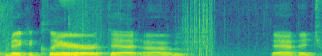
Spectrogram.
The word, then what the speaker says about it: Babbage: Yeah, it's just to make it clear that Babbage rhymes with cabbage.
